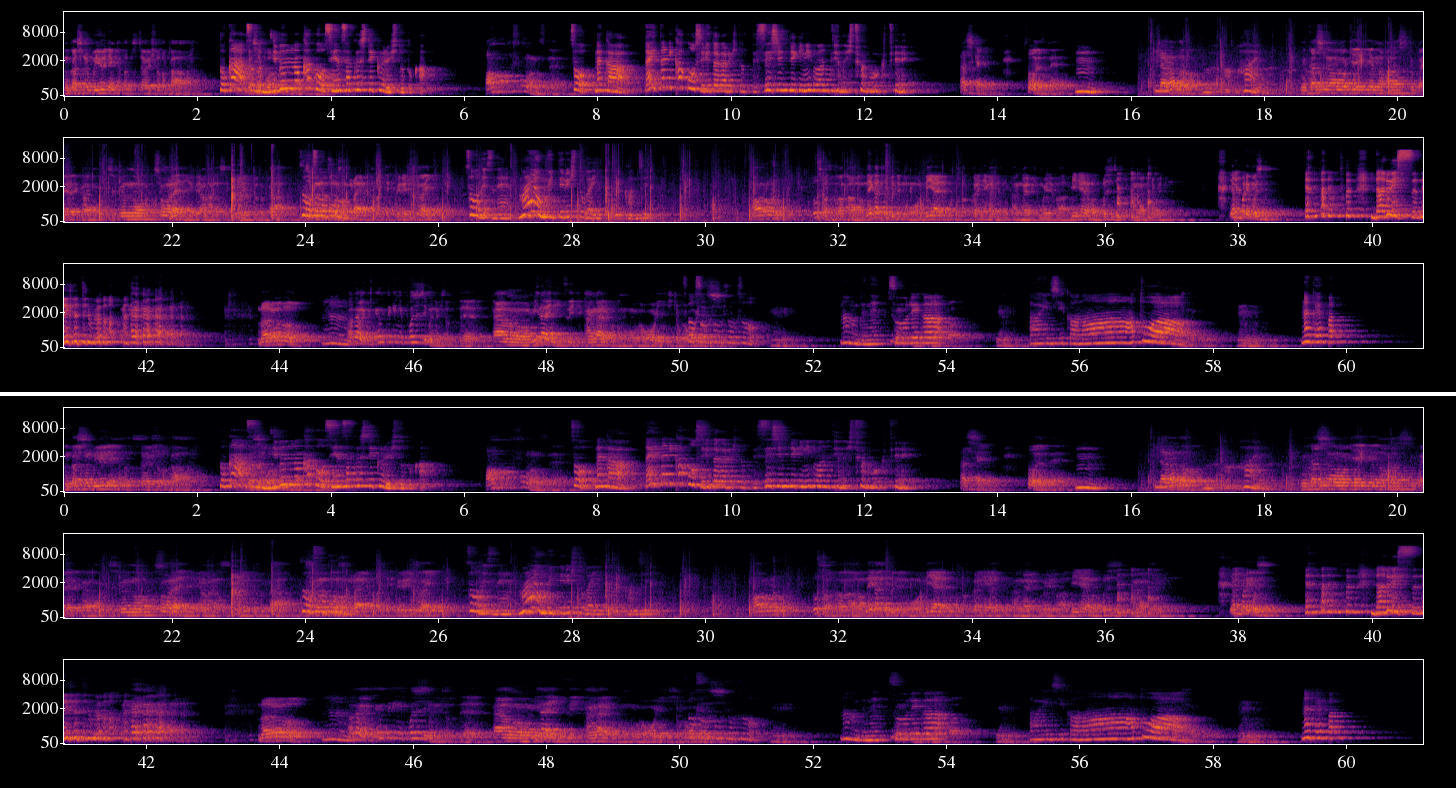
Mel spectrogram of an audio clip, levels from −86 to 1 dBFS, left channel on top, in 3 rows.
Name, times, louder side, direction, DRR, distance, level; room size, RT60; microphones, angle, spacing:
voice 1, 0.0-1.9 2.8-3.2 3.4-3.7 6.3-7.4 13.4-13.9 14.5-15.0 16.4-17.0 17.9-18.0 18.5-23.7 24.0-26.1 30.7-31.2 31.6-37.0 37.9-38.5 41.7-42.6 43.2-43.3 43.7-44.3 45.0-50.7 51.4-51.6 53.2-54.1 54.7-55.0 57.5-58.0 58.4-58.7, left 1 dB, 80° left, -2 dB, 4.4 m, -35 dB
voice 2, 2.3-5.5 7.6-12.8 15.2-15.6 16.4-16.7 17.1-18.0 23.9-24.7 26.4-29.3 36.2-36.8 37.7-38.1 39.0-41.8 44.6-45.1 50.1-51.2 52.4-54.0 55.3-57.7 59.3-59.8, left 2 dB, 55° left, 5 dB, 1.1 m, -31 dB
sound 1, 16.1-34.7, left 3 dB, 35° left, 1.0 m, -43 dB
16.5 x 14.0 x 4.5 m, 1.4 s
head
